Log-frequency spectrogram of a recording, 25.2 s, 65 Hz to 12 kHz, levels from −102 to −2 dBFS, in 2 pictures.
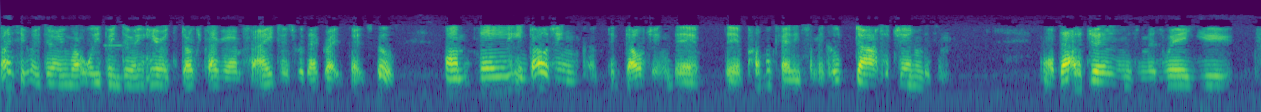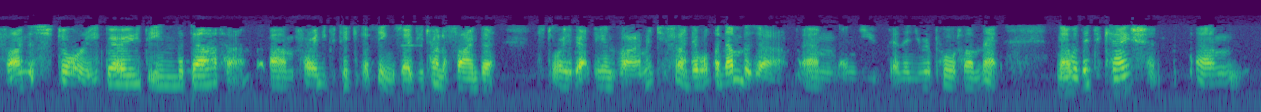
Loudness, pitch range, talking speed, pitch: -24 LUFS, 110-160 Hz, 185 wpm, 120 Hz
